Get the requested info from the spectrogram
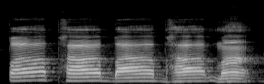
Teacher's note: जो है वह षट स्पर्श व्यंजन है इनको कहने पर इनके इनका उच्चारण करने पर हमारे जो होठ होते हैं वह आपस में मिल जाते हैं · फेफड़ों से आने वाली हवा है वह हमारे होठों को बंद करके इनका उच्चारण करती है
